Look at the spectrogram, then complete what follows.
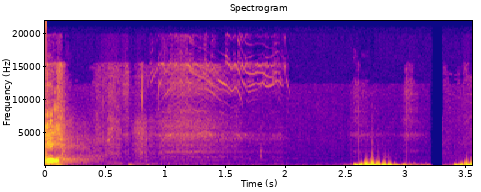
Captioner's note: soft breathing; whoosh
